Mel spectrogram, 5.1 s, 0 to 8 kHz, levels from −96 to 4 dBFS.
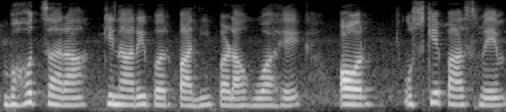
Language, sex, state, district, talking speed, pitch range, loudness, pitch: Hindi, female, Madhya Pradesh, Dhar, 140 wpm, 195-215 Hz, -18 LUFS, 205 Hz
